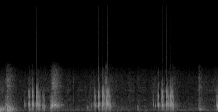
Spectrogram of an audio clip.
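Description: A frog gives short, throaty purring bursts, each a quick rattle of pulses, repeated every second or so.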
